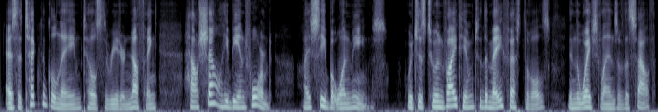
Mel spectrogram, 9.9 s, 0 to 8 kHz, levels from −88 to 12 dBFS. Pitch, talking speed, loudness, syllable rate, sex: 140 Hz, 205 wpm, -20 LUFS, 5.6 syllables/s, male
